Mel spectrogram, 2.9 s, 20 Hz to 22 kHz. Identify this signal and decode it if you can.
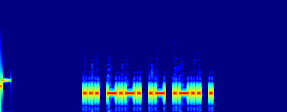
Morse code, heard as a keyed tone, about 40 wpm, 700 Hz. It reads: SCALE
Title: Sentences from Top 1000 Words - Review Part 4 - New Word Drill - 40wpm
